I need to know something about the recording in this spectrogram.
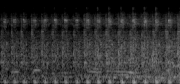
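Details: Honda TMX 125 Alpha converted to 175cc: even, steady single-cylinder putter at idle, around nine beats a second with no misses or knocks; smooth, healthy idle.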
